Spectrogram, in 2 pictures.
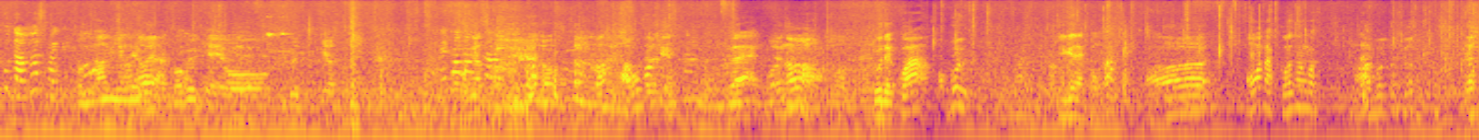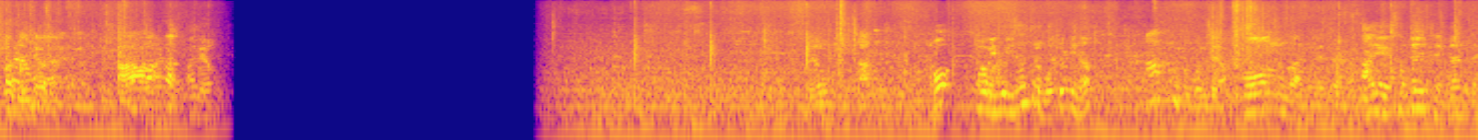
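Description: Young men talk and laugh together with animation close by.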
